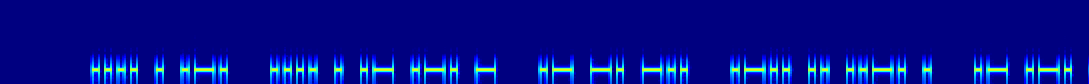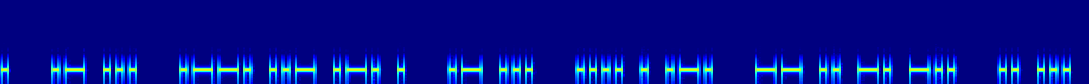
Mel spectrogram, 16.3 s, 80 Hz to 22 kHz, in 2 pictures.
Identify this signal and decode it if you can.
Morse code, heard as a keyed tone, about 25 wpm, 700 Hz. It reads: HER HEART AND LIFE ARE AS PURE AS HER MIND IS
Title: Sentences from Top 1500 Words 25wpm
